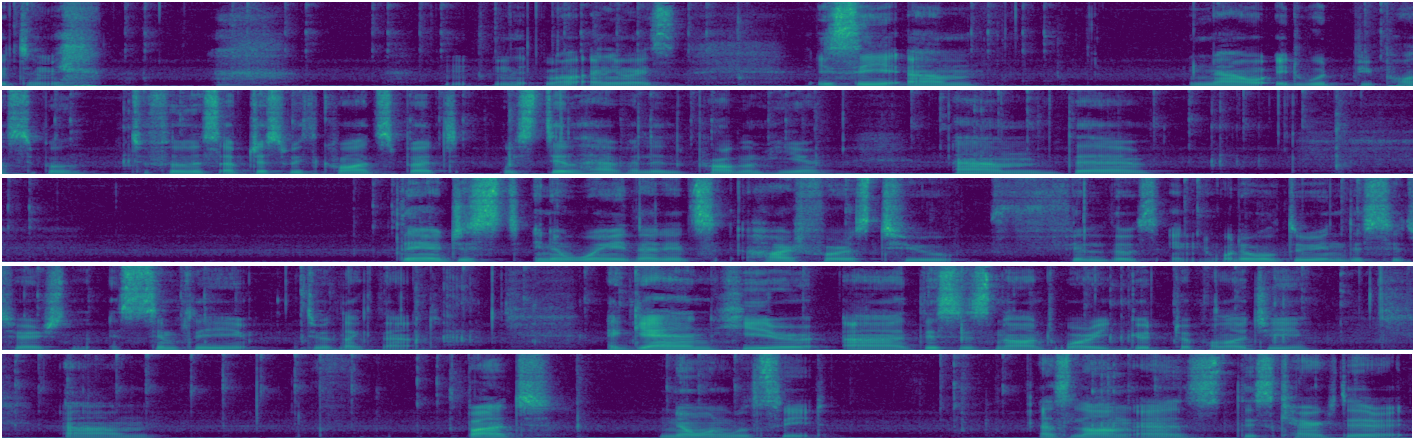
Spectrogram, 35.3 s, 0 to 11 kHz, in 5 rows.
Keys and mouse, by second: 0.2 click, 0.8 e, 2.6 f, 3.7 f, 4.5 a, 5.4 g, 7.9 middle click, 9.7 q, 11.2 q, 11.5 right click, 11.5 b, 12.3 a, 12.7 Tab, 13.8 Tab, 18.5 middle click, 19.4 e, 20.6 r, 21.3-22.6 drag, 22.7-23.1 f, 23.3 Tab, 23.5 middle click, 23.9 Tab, 24.3 Tab, 24.8 a, 25.0 b, 26.0 q, 26.5 q, 26.6 q, 27.1 Tab, 27.5 Tab, 28.7 Tab, 30.5 Tab, 30.9 Tab, 31.2 q, 32.2 g, 33.1 Tab, 34.2 Tab, 34.6 a, 34.8 b.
